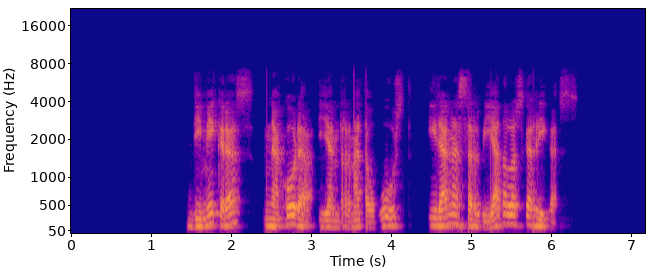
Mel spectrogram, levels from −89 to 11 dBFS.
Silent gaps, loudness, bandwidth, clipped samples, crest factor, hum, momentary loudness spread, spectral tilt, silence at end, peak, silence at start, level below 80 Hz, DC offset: 2.29-2.39 s, 4.27-4.47 s; -19 LUFS; 7 kHz; under 0.1%; 18 dB; none; 11 LU; -7.5 dB/octave; 1.1 s; -2 dBFS; 1.45 s; -56 dBFS; under 0.1%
